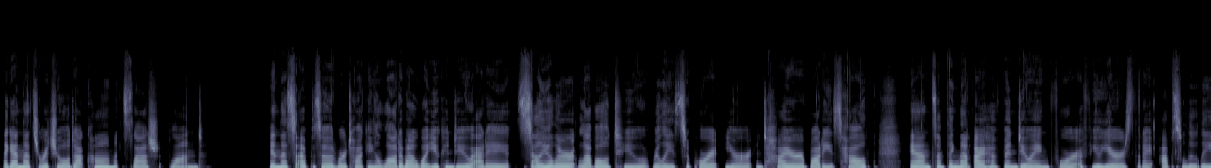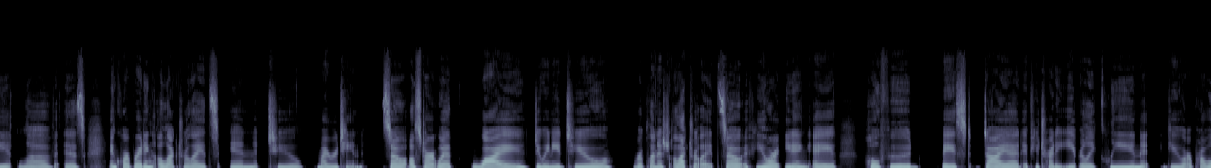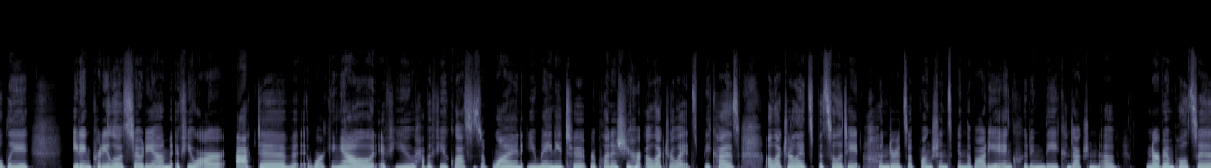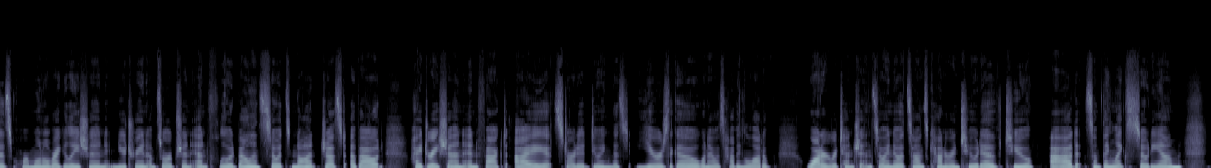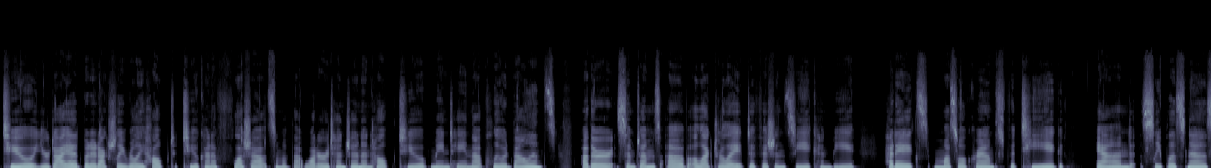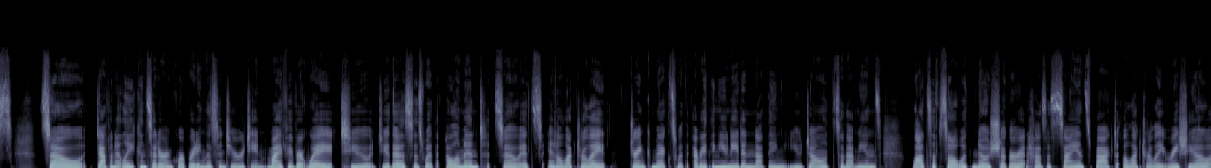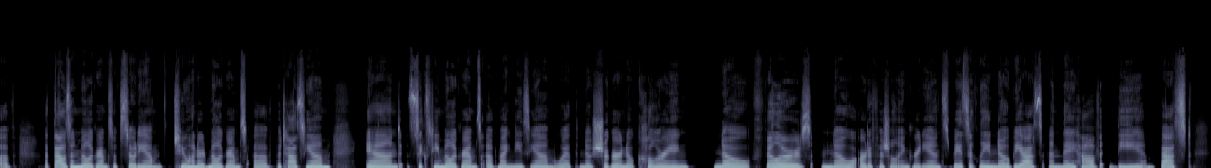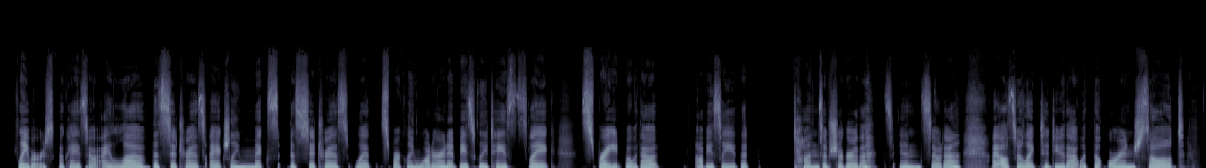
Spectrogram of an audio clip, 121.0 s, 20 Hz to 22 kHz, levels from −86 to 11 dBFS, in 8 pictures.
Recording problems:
none

